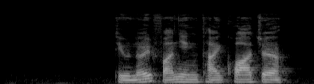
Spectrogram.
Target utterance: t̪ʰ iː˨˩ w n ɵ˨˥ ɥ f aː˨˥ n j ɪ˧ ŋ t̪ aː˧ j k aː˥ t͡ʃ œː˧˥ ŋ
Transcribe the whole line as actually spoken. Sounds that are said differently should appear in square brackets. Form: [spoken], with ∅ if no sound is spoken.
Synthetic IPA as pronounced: t̪ʰ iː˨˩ w n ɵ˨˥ ɥ f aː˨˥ n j ɪ˧ ŋ [t̪ʰ] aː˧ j [kʰ] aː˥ t͡ʃ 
